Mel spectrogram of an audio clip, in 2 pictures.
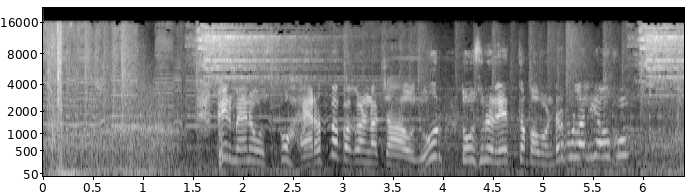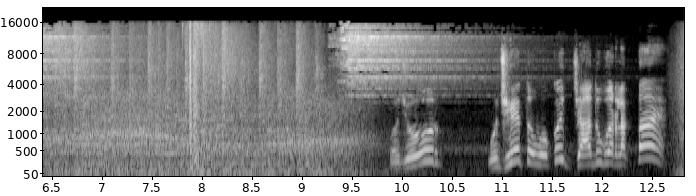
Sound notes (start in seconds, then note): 7.8 thud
